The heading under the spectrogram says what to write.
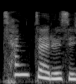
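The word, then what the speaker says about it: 唱: 한자어로 부를 창자를 쓰시고 발음은 위에서 아래로 뚝 떨어뜨리는 사성으로 창 이렇게 발음해 주시면 돼요.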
